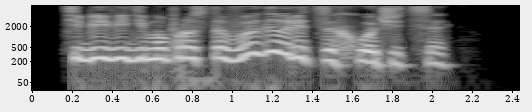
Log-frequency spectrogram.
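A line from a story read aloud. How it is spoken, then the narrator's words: Scoffing. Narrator (Russian): хмыкнула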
